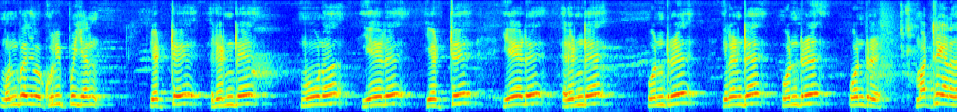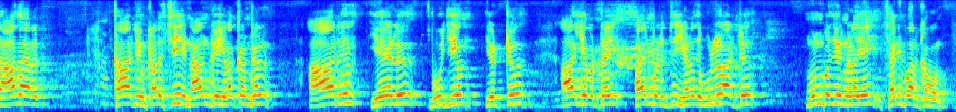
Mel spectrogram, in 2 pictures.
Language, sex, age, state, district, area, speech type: Tamil, male, 60+, Tamil Nadu, Tiruchirappalli, rural, read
